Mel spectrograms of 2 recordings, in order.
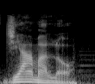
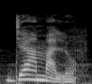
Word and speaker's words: llámalo: How do you pronounce those double L's? Those double L's. So can you pronounce this word for us? Call him? – Llámalo.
